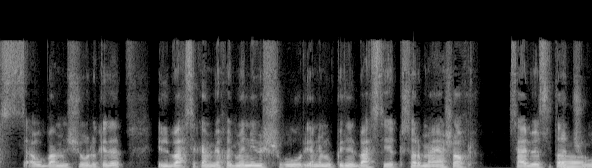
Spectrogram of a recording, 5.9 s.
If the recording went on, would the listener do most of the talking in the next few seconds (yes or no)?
no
